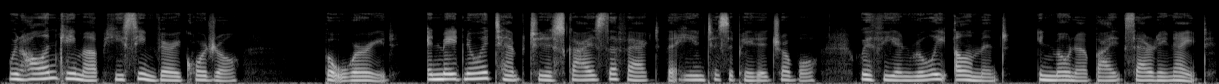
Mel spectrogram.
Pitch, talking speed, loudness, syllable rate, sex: 205 Hz, 155 wpm, -20 LUFS, 5.1 syllables/s, female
